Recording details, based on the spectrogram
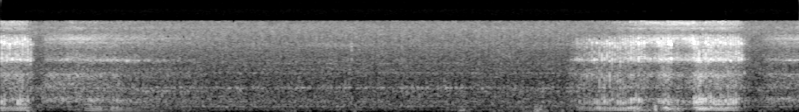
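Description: Rough, rattling breathing noises from a sleeping large dog, loudest at the start and end; snoring.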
